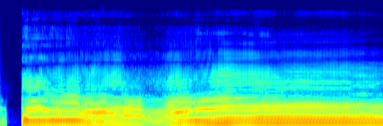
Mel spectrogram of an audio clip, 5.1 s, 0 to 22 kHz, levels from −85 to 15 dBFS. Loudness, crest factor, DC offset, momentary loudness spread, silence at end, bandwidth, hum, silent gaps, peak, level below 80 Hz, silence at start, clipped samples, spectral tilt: -18 LUFS; 12 dB; under 0.1%; 5 LU; 0 s; 4.9 kHz; none; none; -6 dBFS; -22 dBFS; 0 s; under 0.1%; -10 dB/octave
